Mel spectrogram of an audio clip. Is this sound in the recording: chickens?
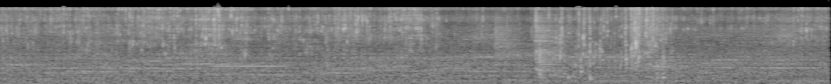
no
